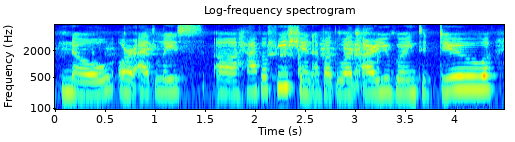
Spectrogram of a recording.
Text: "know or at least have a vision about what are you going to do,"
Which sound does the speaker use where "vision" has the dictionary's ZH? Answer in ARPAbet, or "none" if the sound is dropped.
SH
